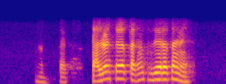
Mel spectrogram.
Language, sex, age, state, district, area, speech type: Kannada, male, 18-30, Karnataka, Davanagere, rural, conversation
